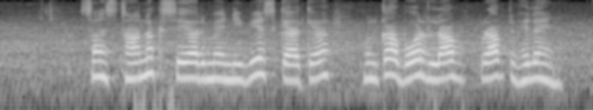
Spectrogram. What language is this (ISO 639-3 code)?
mai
